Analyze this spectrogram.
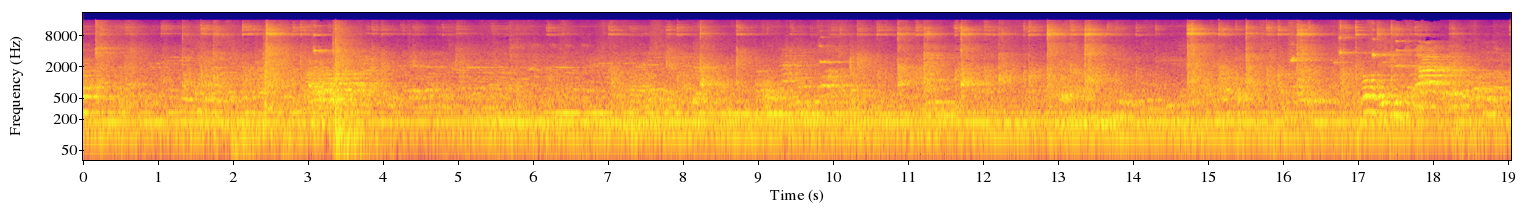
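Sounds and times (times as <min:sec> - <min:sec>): steady low hum: 0:00.0 - 0:19.0
table tennis ball clicks: 0:10.2 - 0:17.6.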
